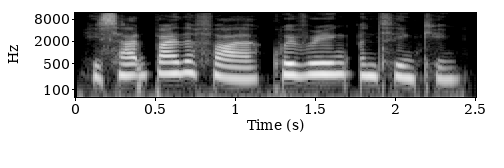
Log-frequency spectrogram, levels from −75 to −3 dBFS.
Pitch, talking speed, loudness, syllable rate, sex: 235 Hz, 190 wpm, -16 LUFS, 4.7 syllables/s, female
